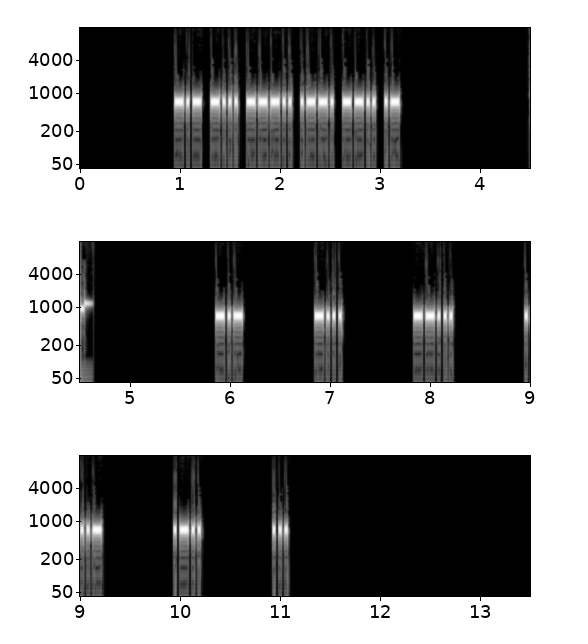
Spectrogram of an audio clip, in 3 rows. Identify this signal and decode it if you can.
Morse code, heard as a keyed tone, about 40 wpm, spaced as for 17 wpm, 700 Hz. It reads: KB8PZA KB7VLS
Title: USA Call Signs - 6 Characters - 8x Character Spacing - 40wpm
